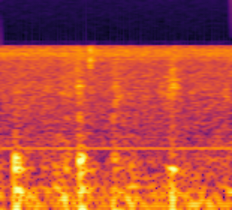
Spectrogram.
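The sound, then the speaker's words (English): Clock ticking, heard as a few faint, evenly spaced ticks over a loud, steady low hum, with no talk. “That's clock running, isn't it?”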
